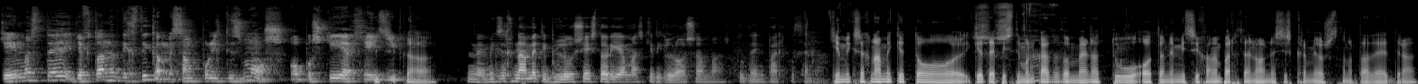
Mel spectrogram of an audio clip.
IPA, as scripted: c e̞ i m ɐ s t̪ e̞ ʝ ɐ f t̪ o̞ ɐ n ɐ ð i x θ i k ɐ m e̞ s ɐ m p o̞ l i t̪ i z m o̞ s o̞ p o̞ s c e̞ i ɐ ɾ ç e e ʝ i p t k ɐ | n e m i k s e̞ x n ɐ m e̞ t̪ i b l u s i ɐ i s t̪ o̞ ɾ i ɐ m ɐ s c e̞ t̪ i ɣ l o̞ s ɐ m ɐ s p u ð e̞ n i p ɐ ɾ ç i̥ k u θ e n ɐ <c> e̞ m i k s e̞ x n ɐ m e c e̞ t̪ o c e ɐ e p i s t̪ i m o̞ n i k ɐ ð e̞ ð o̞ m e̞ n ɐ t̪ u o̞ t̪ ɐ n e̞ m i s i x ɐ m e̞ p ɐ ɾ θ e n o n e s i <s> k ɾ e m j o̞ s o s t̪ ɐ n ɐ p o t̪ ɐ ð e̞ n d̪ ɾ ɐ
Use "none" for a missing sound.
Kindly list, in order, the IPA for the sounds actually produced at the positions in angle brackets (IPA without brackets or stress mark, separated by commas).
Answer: c, s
